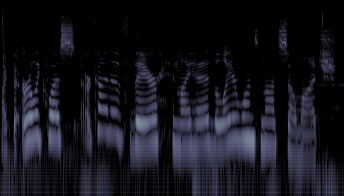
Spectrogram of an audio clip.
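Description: A woman's voice: sits high, unhurried. A young woman giving casual, chatty, playful commentary as she plays a video game. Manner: playful, chatty, giggly asides. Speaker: gamer, let's play host. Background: game music.

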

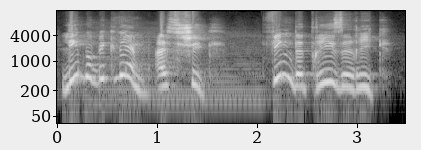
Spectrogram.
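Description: A woman doing an excitable kind giant. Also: high-pitched, moderate pace, soft background music, voice pushed up. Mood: excited. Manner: excited, exclaiming. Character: kind, cheerful male giant.

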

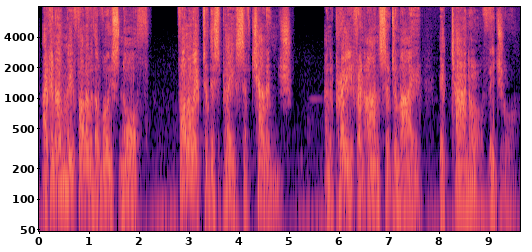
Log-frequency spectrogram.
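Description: An actor playing a solemn ancient psychic warrior entombed in a war machine, speaking in a grave, cryptic, seer-like way in a video game. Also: male voice, measured pace, heavy background noise, lightly acted. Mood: solemn, brooding. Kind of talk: dramatic scripted game monologue.

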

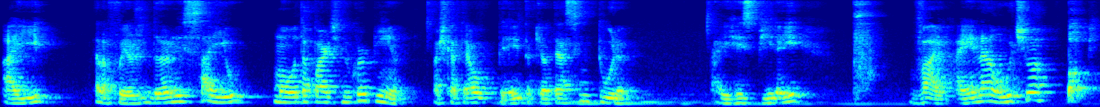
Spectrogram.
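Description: A man, a new father, telling the story of his child's birth in a casual, animated way to camera. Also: mid-range voice, moderate pace, echoey room. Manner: chatty, animated retelling with frequent "né" tags.

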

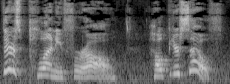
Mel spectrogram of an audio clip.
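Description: A woman's voice: high voice, slow, vocal fry, voice pushed up, heavily acted. A woman reading aloud, voicing a clever, cheerful boy who shows visitors around his house. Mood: excited. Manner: excited, proclaiming.

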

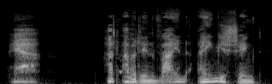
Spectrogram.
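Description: Male reader as a grave storybook swordsman, slow and grim, low voice, dry close sound. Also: creaky, a bit bright, slightly rough, no echo, exaggerated voice. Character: grave older swordsman, somber and brooding.

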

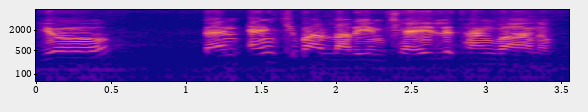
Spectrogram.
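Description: A man's voice: fairly high pitch, moderate pace, sharp tone, slight background noise. An actor playing a cheeky, teasing rustic village man in a comic film, mock-polite in his jokes.

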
